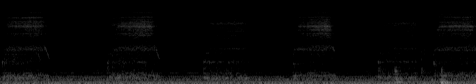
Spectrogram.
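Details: Long breathy screeches from a wild barn owl chick being fed a rat in a monitored nest box, roughly one per second, each a broad hiss with a dropping end, plus a soft click.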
